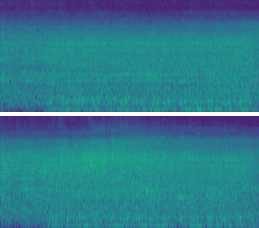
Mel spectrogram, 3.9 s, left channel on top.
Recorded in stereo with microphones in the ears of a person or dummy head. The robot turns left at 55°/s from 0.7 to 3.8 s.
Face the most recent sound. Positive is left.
turn(degrees=165)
